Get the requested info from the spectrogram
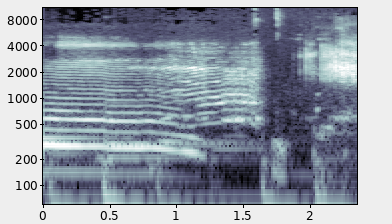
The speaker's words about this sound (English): And the cow in the background. I heard that.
